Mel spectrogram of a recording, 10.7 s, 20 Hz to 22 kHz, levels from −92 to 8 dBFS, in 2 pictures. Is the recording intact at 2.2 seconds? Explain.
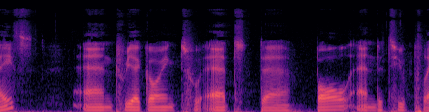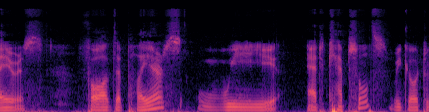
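Yes, the audio is intact at 2.2 seconds, with no dropout, click, distortion or other fault audible at that moment.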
